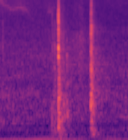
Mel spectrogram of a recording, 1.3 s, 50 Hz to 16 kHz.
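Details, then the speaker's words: Mitsubishi Outlander after compressor replacement, line repair and recharge, running with AC on max and recirculation: low engine hum, then two sharp clicks as the compressor clutch engages normally. Gauge reads about 20 and needs a little more refrigerant. "Well, I hear the compressor cutting on. Feels like it's getting cold."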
